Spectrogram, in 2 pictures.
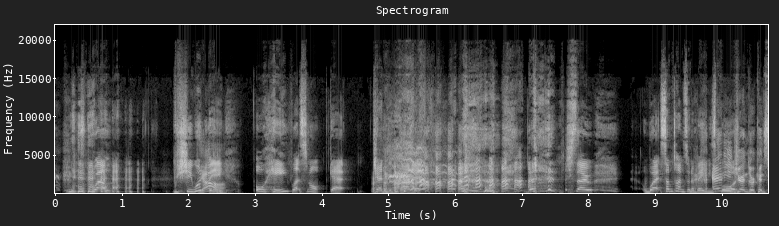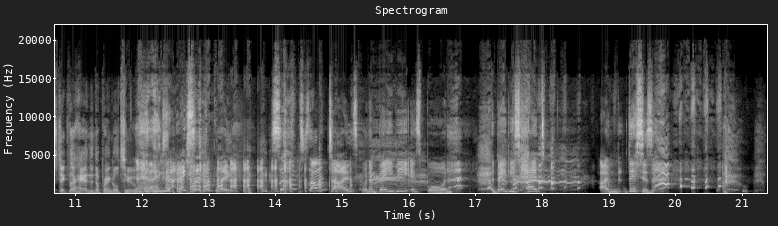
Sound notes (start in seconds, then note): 0.0 laughs; 4.8 group laughing; 11.9 guests laughing; 17.2 laughter continues; 19.7 laughs chirpily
